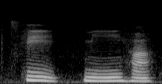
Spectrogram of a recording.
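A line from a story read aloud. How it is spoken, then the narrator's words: Plain. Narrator (Spanish): Él dijo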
